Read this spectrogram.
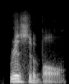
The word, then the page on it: risible: American English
